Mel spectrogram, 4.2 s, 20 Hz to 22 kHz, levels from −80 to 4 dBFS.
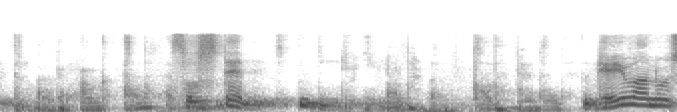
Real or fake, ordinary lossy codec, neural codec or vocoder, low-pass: fake; none; codec, 16 kHz, 1 kbps, X-Codec, WavLM features, trained on Multilingual LibriSpeech; 7.2 kHz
